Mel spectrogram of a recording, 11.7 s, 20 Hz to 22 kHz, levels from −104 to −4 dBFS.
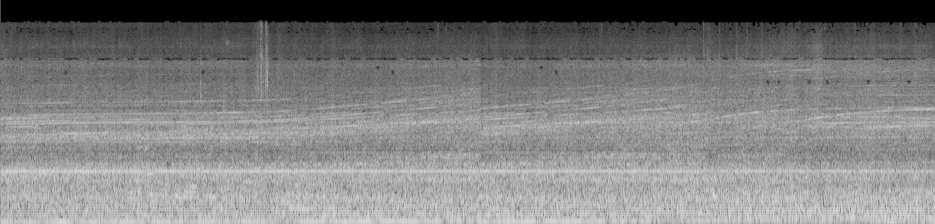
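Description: Stream segment repeated at 5.95 to 7.99 s: the player queued the same segment twice, so about 2.04 s of audio replays after a small blip at the jump back.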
